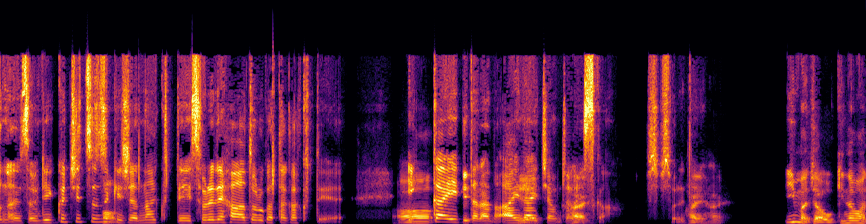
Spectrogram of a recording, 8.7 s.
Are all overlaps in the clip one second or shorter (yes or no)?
no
